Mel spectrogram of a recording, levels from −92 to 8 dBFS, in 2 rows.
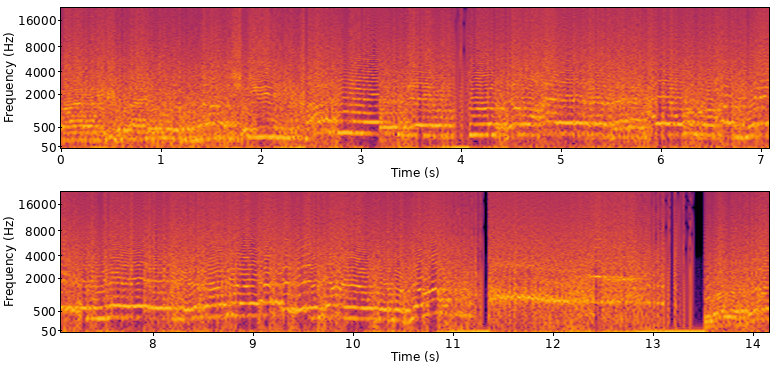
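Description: The audio runs about 14 s and is distorted from start to finish. Soft passages come through as loud as strong ones, so the level never seems to relax. This is the sound of signed and unsigned samples mixed up. The likely cause is 16-bit signed data being read as unsigned, or the reverse. That flips the top bit of every sample. Each time the waveform crosses zero, it jumps across the whole range.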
